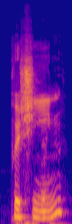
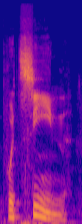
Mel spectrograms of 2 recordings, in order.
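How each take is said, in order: First: The middle S sound is not emphasized. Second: The middle S sound is clearly emphasized. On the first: "I've heard it pronounced Puccine" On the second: "you kind of emphasize the S"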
